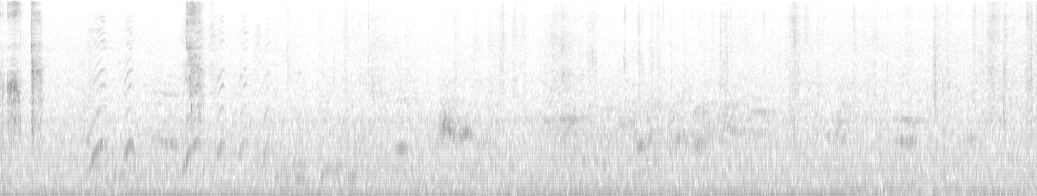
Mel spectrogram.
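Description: Small dogs give high, squeaky chirps back and forth.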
